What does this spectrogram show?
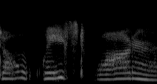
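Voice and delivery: hushed, very quiet half-whisper. Voicing a character gesturing at the barren ground, half-whispering. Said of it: "she just whispers like".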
